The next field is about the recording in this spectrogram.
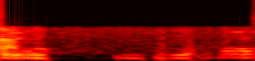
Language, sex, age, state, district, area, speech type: Odia, male, 45-60, Odisha, Gajapati, rural, conversation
